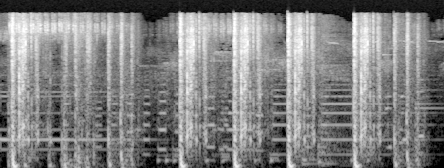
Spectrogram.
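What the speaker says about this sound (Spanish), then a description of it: "Tengo otro caballo" Horse hooves clip-clopping in a video game, a few loud, close, irregular thuds spaced about half a second apart with clear gaps between steps, alone with no talk.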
